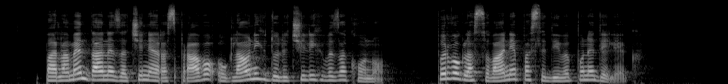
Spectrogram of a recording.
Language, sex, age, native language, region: Slovenian, female, 18-29, Slovenian, Savinja region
